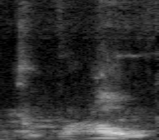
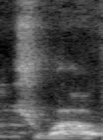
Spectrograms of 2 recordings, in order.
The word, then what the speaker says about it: João: Wow. I used to think it was wow, like when the baby was born, the mother would say, wow, it's a boy. But it's actually João.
